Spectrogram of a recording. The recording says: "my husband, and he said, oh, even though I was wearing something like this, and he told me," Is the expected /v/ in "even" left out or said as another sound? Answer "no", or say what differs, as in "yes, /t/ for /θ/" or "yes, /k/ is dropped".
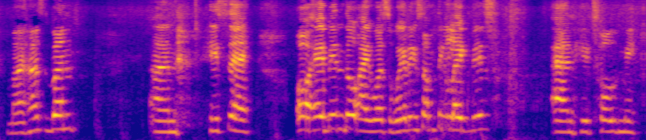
yes, /b/ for /v/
